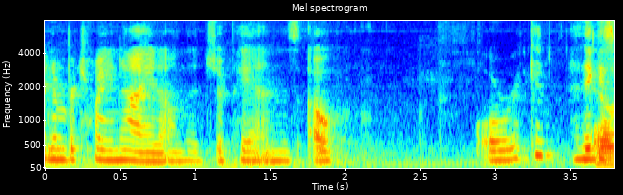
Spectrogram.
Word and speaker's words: Oricon: There was an extended edition that was debuted at number 29 on the Japan's Oricon, I think is how you say that. Oricon, yeah.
